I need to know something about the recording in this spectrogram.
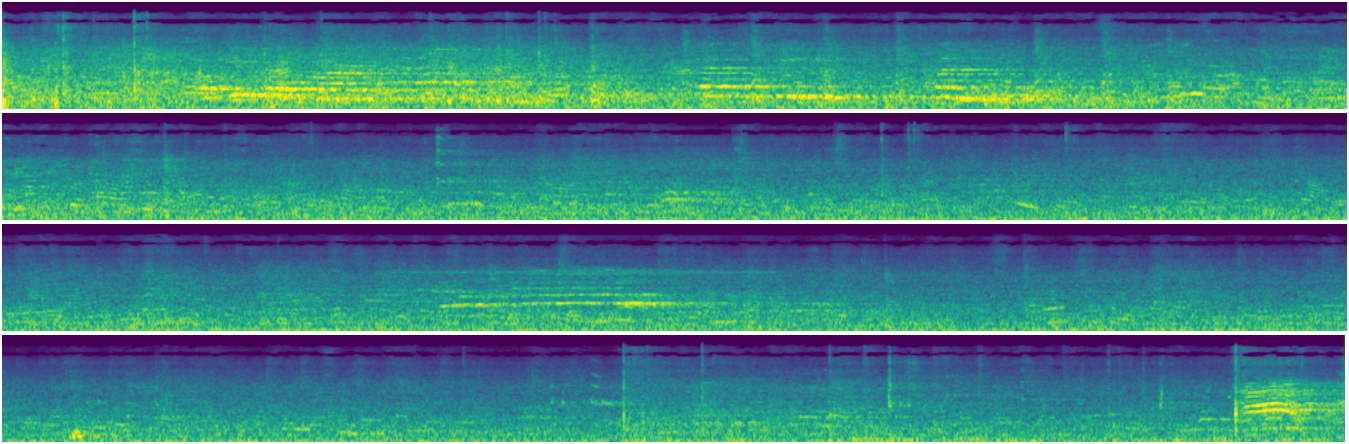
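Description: A crowd murmurs in a large echoing hall.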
